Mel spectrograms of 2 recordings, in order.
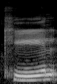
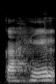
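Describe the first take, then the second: First: The k is breathy with no extra vowel. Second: A separate vowel and h sound follow the k. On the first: The speaker calls it right. "ഖേൽ എന്നാണ് വായിച്ചത്" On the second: The speaker calls it wrong. "കഹേൽ എന്നല്ല വായിച്ചത്"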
